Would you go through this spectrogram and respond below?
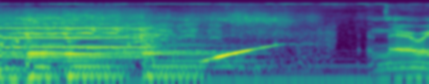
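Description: A horse whinnies in Zelda Ocarina of Time, a rising synthesized neigh that fades out, with game music and a speaking voice layered over it.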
